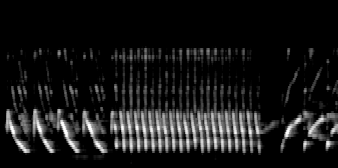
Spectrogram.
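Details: Vigorous canary song used as a lure to train young canaries to roll sharply and find their voice: four quick descending whistled sweeps, then a fast buzzy trill lasting about a second and a half, ending with short rising chirps; faint low hum.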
